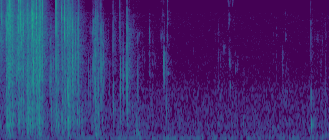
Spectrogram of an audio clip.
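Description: A person chewing a gelatin gummy candy close to the microphone, a run of small mouth clicks and smacks over the first couple of seconds.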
